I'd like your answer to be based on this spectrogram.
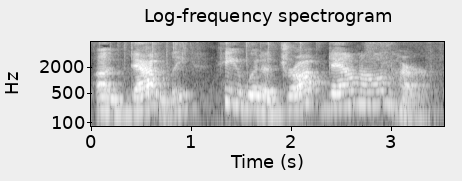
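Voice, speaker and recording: Folksy storybook farmer woman narrator performing, unhurried and matter-of-fact, echoing room with faint noise. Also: on the high side, expressive. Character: plainspoken farmer uncle recounting a panther hunt. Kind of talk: children's storybook read-aloud. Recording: echoey room with background noise.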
